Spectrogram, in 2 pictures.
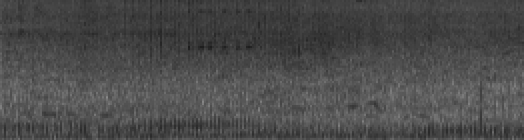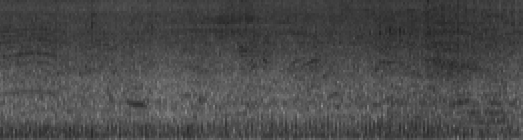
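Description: Motorcycle engines running close by amid the chatter of a crowd.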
